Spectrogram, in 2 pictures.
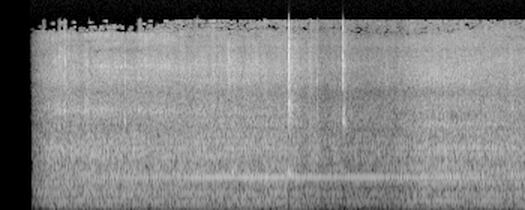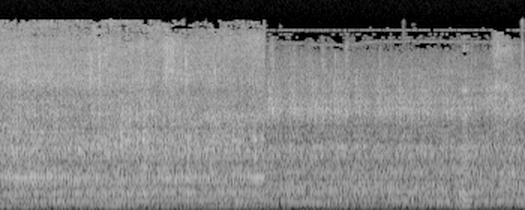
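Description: Electric lock forming machine running, its rollers forming a galvanized steel strip into a seam profile: a steady machine drone with a whining tone that stops about ten seconds in. Two sharp clicks about four seconds in.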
